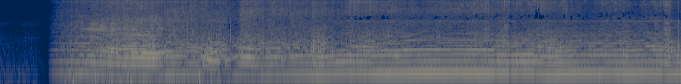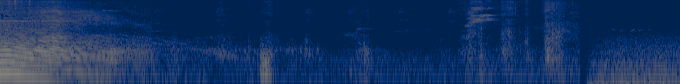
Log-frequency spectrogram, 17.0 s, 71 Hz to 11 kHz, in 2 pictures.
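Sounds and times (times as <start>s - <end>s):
electric motor running: 0.6s - 10.8s.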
